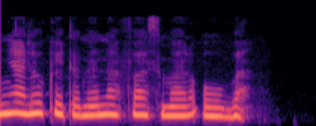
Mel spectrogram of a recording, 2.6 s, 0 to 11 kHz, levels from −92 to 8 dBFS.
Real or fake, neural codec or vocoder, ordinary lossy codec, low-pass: real; none; MP3, 48 kbps; 7.2 kHz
